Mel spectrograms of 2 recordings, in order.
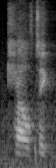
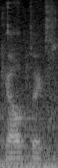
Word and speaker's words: Celtic: Like the pronunciation, first off, I always thought it was Celtic because I don't know, it sounded more cool to me, and I thought that was how it was. Well, it's more Celtic. It's Celtic is how you say it. It's hard C.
